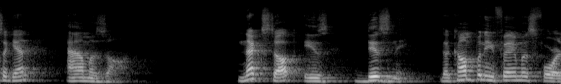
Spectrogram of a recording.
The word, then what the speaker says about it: Disney: If you said Disney, that's the mistake. The S in the middle is actually a Z sound, as you can see in the pronunciation symbols on the screen. So it's Disney, remember that.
